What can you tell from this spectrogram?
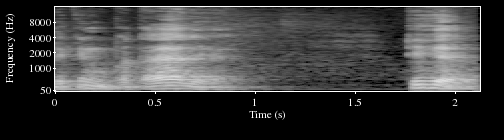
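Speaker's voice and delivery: ordinary talk, nothing marked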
